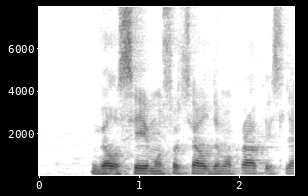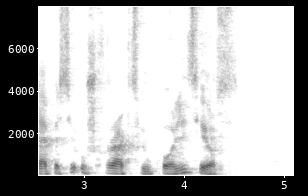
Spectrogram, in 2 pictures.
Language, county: Lithuanian, Kaunas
